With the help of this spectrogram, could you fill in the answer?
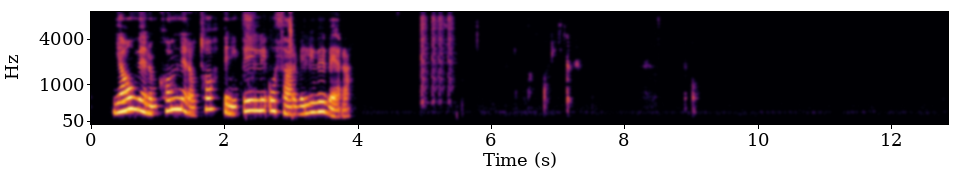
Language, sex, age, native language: Icelandic, female, 50-59, Icelandic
